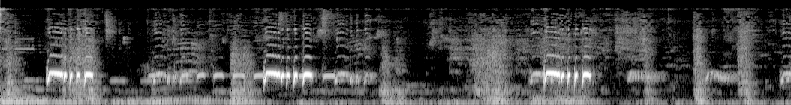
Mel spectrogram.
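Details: Local zebra dove on a training master recording: trilled cooing phrases repeated among softer level coos, with loud knocks and low rumbling noise throughout.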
